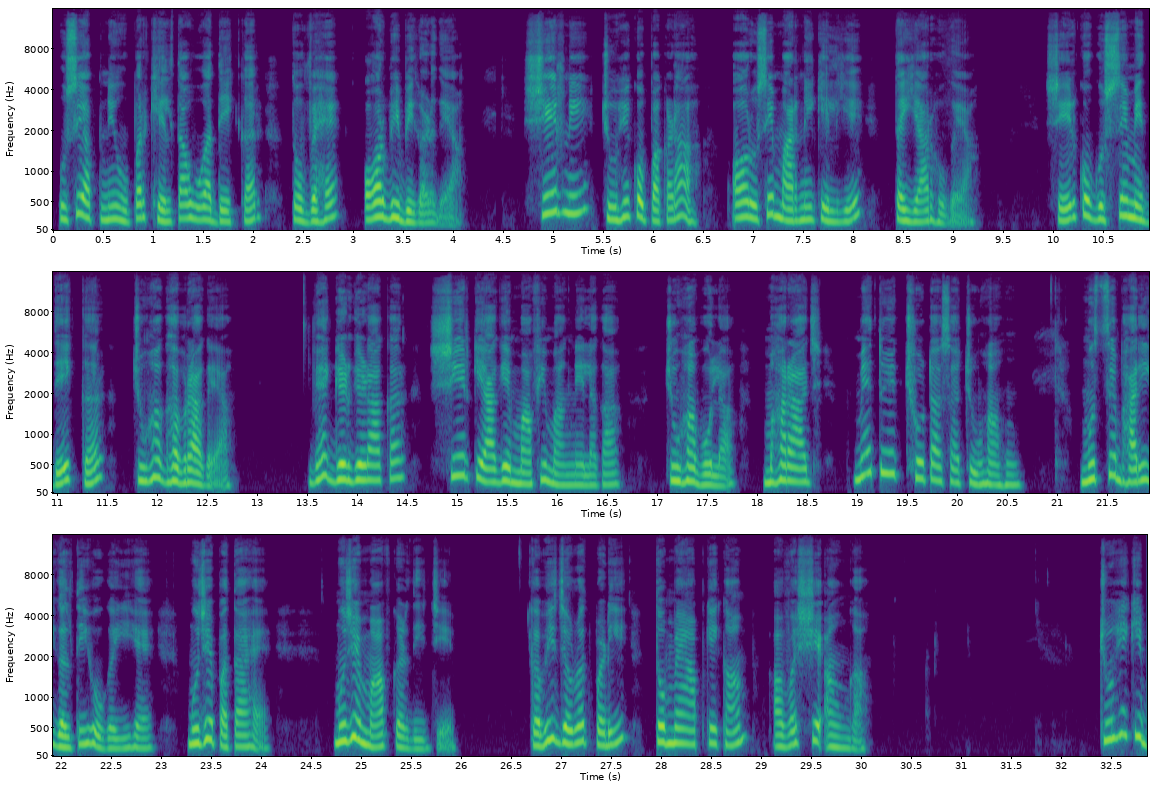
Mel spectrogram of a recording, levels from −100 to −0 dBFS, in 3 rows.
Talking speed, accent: 135 wpm, native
